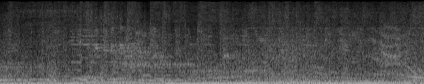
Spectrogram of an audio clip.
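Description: Film soundtrack of music mixed with a car's engine running low and steady. Near the end a tone glides steeply downward in pitch.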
